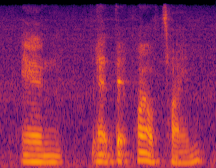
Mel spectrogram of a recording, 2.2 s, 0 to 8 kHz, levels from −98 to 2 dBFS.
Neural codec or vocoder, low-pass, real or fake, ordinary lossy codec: codec, 44.1 kHz, 7.8 kbps, Pupu-Codec; 7.2 kHz; fake; none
